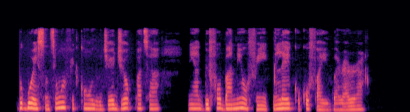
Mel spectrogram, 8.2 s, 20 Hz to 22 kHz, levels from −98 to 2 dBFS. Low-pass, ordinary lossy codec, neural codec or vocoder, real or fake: none; none; none; real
